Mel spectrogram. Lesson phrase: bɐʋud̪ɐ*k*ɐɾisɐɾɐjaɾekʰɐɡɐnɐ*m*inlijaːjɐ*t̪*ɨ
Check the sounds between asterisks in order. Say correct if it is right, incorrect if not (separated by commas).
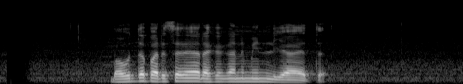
incorrect, correct, correct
